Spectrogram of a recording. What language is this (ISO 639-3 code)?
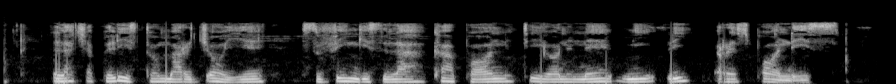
epo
